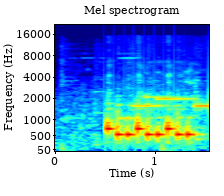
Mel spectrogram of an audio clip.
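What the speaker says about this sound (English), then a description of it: "Let me answer the phone call." Electronic phone ringtone chirping in a quick rhythmic pattern of about ten short tonal beeps, loud and close, starting abruptly after a quiet moment with no talk over it.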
